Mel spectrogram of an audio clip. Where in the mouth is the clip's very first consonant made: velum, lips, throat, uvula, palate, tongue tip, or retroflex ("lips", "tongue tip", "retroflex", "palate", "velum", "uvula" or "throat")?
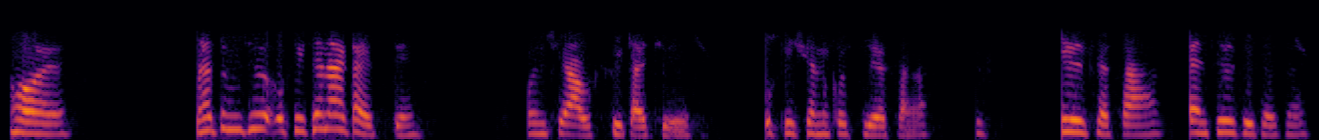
throat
